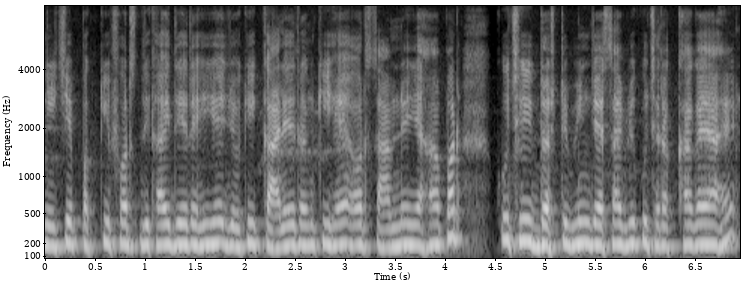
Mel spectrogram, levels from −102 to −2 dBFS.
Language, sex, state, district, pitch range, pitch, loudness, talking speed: Hindi, male, Uttar Pradesh, Jalaun, 185-200 Hz, 190 Hz, -27 LUFS, 215 wpm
